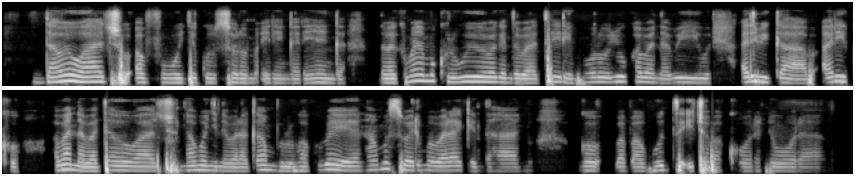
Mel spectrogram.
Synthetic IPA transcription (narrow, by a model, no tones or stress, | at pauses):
dawewaːt͡ʃuʔavuje̞ɡuso̞ɾo̞ma̰ʔiɾeːŋɡaɾe̞ːŋɡandaβaɾikumanamukʰuɾuwiːweβaɡe̞ːndaβaɾatʰe̞ːɾiŋ̥uɾujuːkoaβaːnaβiːwe̞aɾiβiɡaːβaʔaɾikʰo̞ | aβaːnaβadawewaːt͡ʃunaβo̞ɲineβaɾaɡaːmbuɾukakuβe̞ːɾan̥hamuːsiβaɾimoβaɾaɡe̞ːndahaːn̥huŋɡo̞βaβaβuze̞ʔit͡ʃo̰βakʰo̞ɾan̥iwoɾaβa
